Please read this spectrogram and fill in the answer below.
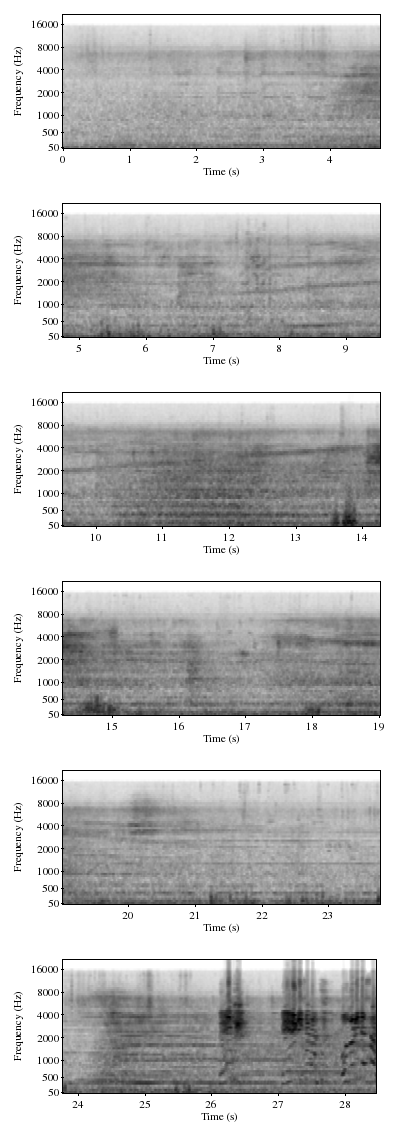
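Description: Opening of a projection-mapping show's soundtrack: a building bed of rising whooshes and low rumble, with two heavy hits about fourteen seconds in. A sustained musical note comes in near the end.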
